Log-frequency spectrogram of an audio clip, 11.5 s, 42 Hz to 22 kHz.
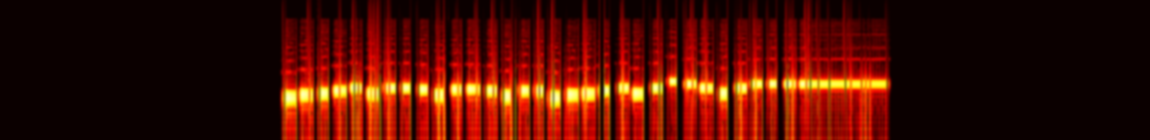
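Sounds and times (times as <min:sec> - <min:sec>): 
wavesynth tune: 0:02.8 - 0:08.9.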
